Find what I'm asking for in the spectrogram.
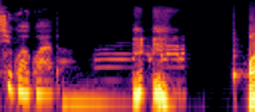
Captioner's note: cough cough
